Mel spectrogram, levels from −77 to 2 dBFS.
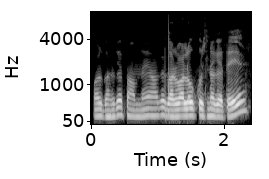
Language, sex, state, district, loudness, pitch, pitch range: Hindi, male, Uttar Pradesh, Jyotiba Phule Nagar, -14 LUFS, 140 Hz, 135-150 Hz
